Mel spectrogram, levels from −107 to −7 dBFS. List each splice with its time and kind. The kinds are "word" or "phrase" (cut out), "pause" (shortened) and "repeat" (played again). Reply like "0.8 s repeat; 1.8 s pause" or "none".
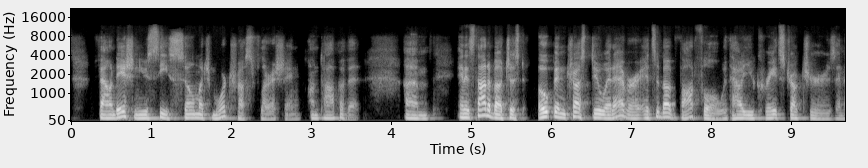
7.5 s word

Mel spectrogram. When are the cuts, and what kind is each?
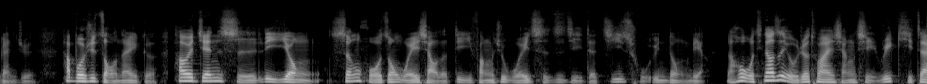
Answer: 1.7 s pause; 7.1 s pause

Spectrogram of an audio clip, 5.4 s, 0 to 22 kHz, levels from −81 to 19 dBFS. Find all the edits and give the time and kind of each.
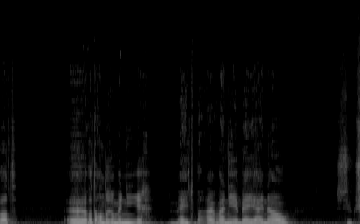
1.3 s phrase

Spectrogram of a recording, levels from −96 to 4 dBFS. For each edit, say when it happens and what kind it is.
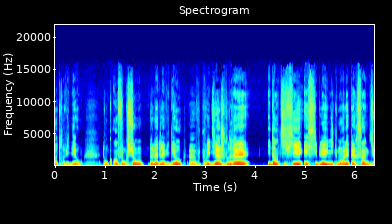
2.1 s word; 2.6 s pause

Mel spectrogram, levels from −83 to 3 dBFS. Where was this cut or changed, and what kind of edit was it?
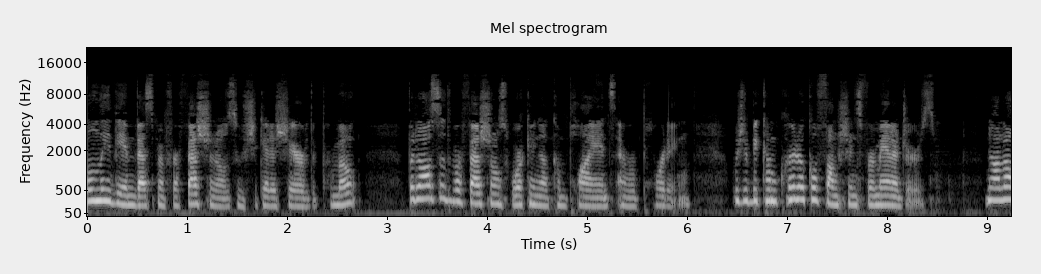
none

